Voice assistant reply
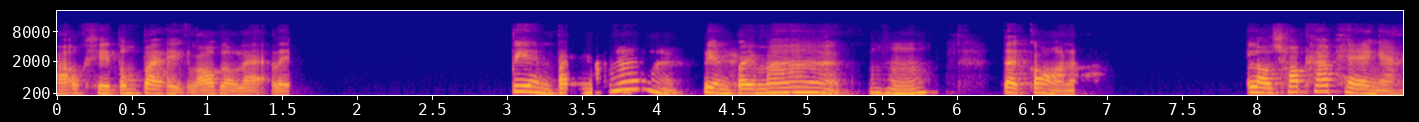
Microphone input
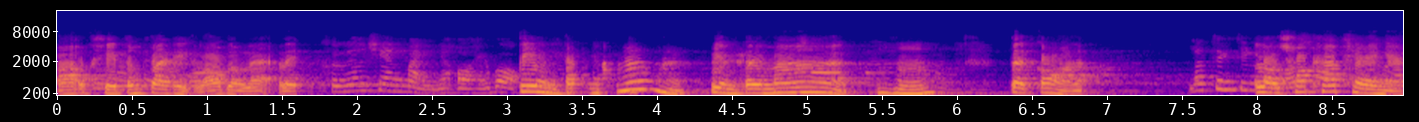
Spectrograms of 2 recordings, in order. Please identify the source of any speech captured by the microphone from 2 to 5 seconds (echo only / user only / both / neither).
both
